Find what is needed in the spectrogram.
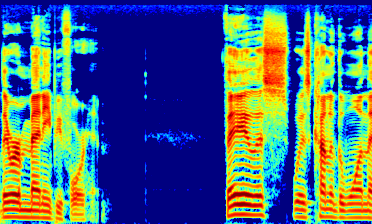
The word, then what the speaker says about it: Thales: Well, speaking of this Western philosophy and who started Western philosophy, many credit Thais Homiletius. Definitely did not pronounce that correct.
